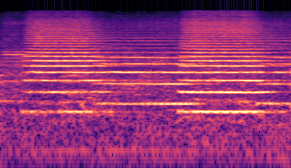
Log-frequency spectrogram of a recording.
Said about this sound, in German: Polizeisirenen waren von heute Morgen bis zum Nachmittag immer wieder zu hören in Kiel.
